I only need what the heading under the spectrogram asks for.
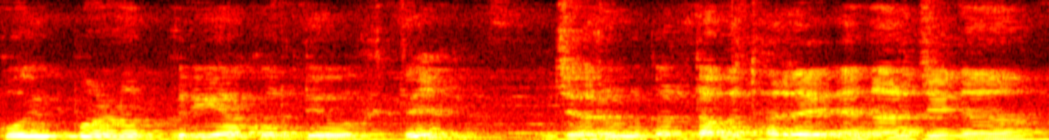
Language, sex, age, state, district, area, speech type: Gujarati, male, 18-30, Gujarat, Rajkot, rural, spontaneous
